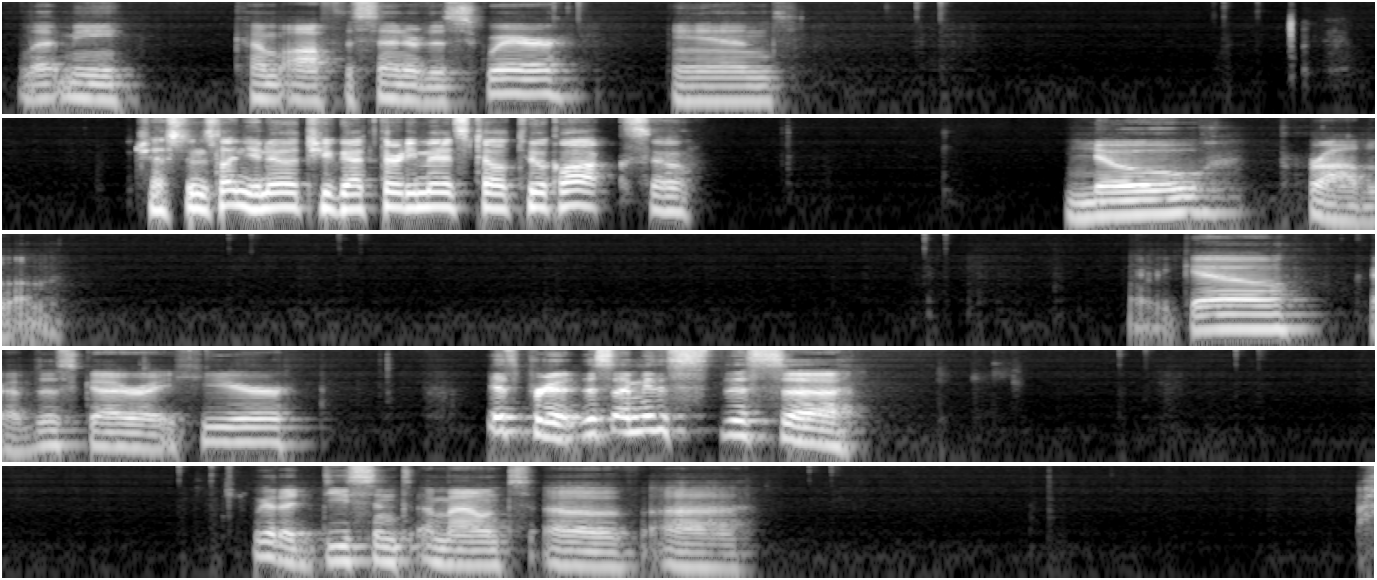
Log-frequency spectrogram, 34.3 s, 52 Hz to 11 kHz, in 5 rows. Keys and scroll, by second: 1.0 q, 9.1 space, 12.0 q, 20.4 space, 23.2-24.3 typing, 30.9 space, 33.7 q.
